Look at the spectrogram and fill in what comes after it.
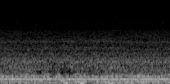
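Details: Trane Precedent 7.5-ton unit, new EBM blower motor after bad bearings: steady even blower hum, low drone, no grinding or rattling; recommissioned at 4.75 V DC, about 1044 rpm, 0.9 static pressure, about 2700 CFM.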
